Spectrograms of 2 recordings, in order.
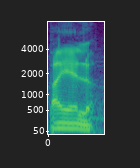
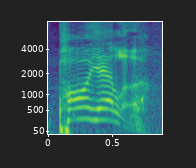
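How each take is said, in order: First: Paella said as pie-ELL-oh with a hard P; mispronounced paella. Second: Paella as pie-ELL-uh, higher and proudly English; mock-proud English paella, pie-ELL-uh; British paella. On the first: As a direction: paella fumbled the English way, pie-EL-oh. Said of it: "I'm gonna pronounce this really wrong". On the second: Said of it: "or as us Brits say". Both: Shown as a demonstration.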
